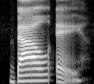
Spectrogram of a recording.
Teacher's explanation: Two syllables with the t completely silent.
